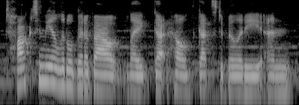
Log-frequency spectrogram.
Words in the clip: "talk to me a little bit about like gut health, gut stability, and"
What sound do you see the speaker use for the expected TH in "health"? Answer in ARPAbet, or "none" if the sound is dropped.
TH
